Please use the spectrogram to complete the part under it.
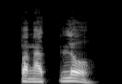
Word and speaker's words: pangatlo: The third exception is pangatlo.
